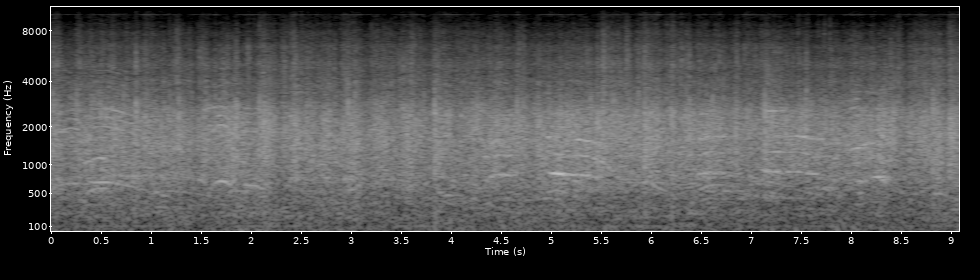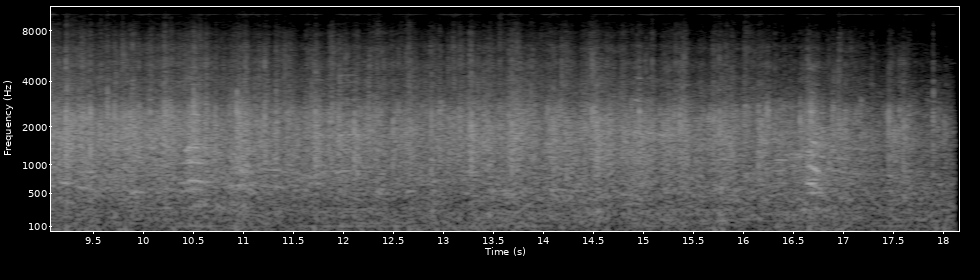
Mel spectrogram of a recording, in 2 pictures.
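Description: A large audience applauding, with many scattered voices mixed into the clapping; the applause thins out and gets quieter toward the end.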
